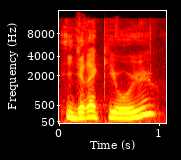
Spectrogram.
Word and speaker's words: Hu: Alors, avec un mantra spirituel qui s'appelle le chant du Hu, ça s'écrit H-U, mais ça se prononce Y-I-O-U.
